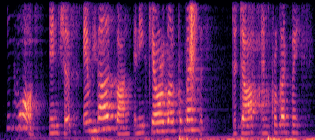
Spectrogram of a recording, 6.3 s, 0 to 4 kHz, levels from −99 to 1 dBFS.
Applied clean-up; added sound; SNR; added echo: neural mask model DeepFilterNet 3.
